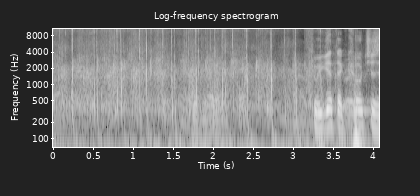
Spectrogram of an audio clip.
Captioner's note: audience applauding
